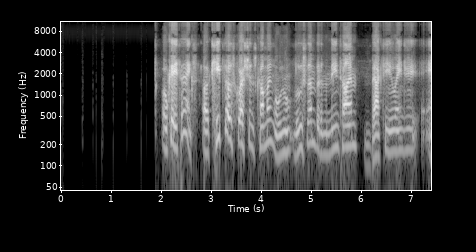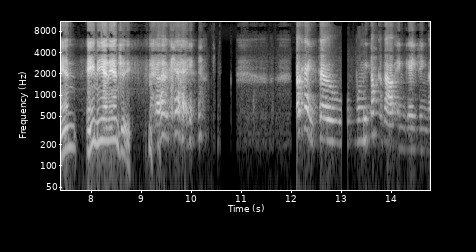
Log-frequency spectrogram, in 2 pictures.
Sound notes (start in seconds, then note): 9.2 chuckles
